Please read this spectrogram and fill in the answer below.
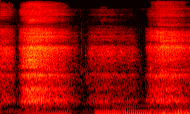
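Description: A man breathing hard, with a heavy exhale about half a second in and another near the end: he is out of breath from climbing a steep rock scramble.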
